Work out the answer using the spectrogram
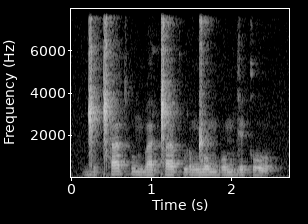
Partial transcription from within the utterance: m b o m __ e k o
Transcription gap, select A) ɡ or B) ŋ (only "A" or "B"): A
